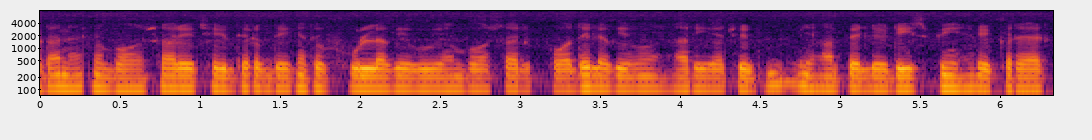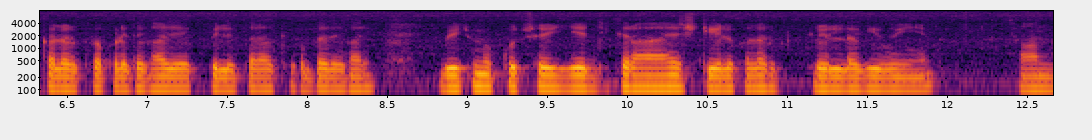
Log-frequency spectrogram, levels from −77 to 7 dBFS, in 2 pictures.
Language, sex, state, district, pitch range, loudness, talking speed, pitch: Hindi, male, Chhattisgarh, Bilaspur, 105-110 Hz, -17 LUFS, 245 wpm, 105 Hz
